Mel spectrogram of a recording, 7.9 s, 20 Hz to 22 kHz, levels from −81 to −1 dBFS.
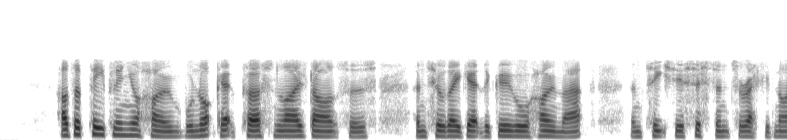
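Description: No technical faults are audible in this telephone speech.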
